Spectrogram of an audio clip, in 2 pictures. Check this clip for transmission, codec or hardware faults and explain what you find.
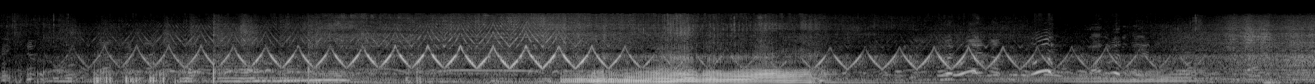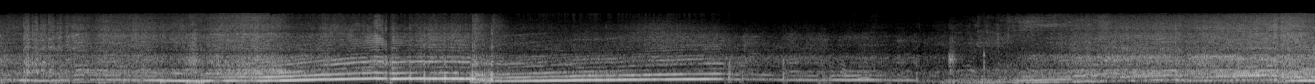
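One fault runs through the whole clip: a resampler restarted on every block. The 48 kHz to 24 kHz conversion was applied to each 10 ms block in isolation, leaving a small error at every block edge. At 100 per second these ticks fuse into a buzz heard only while signal is present.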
